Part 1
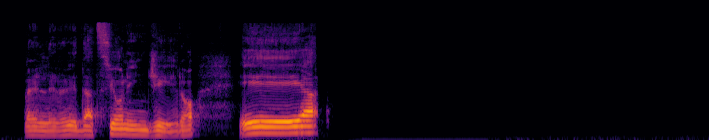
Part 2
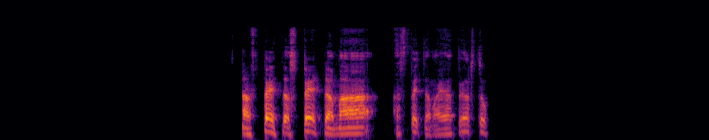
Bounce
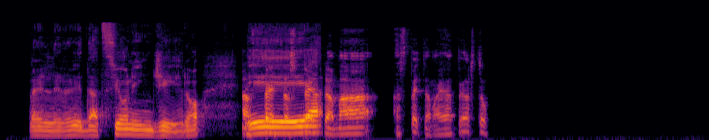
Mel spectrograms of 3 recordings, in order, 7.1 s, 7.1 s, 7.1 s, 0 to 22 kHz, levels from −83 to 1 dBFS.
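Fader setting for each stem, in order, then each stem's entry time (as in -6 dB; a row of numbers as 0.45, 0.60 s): +2.5, -2.0 dB; 0.05, 0.00 s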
